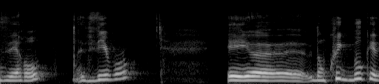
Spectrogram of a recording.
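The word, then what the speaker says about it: Xero: Ils appellent ça zéro, je ne sais pas pourquoi, mais pourtant c'est écrit avec X. C'est Xrow, mais on prononce zéro.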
